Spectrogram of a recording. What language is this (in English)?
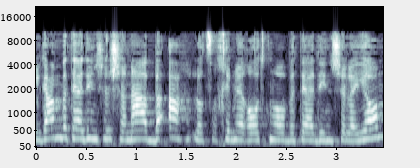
Hebrew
